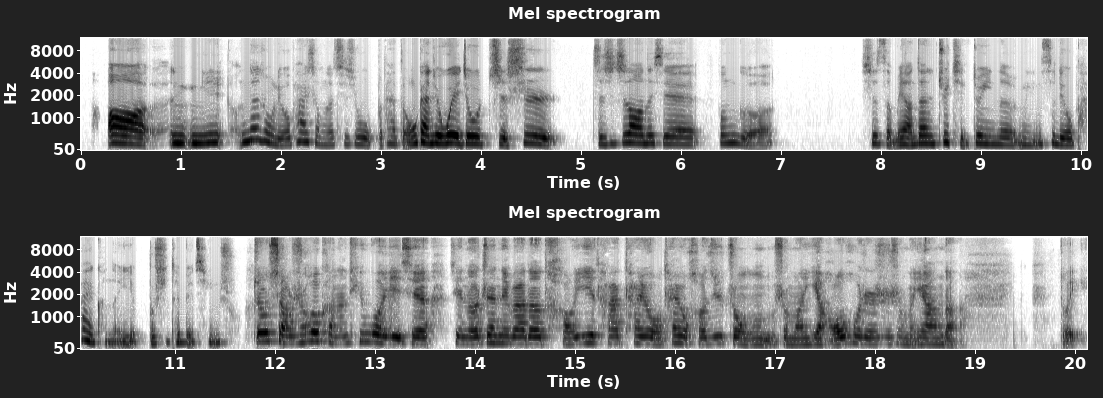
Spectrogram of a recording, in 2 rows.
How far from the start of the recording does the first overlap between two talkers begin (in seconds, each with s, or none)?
none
